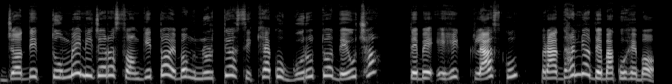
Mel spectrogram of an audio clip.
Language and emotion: Odia, angry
